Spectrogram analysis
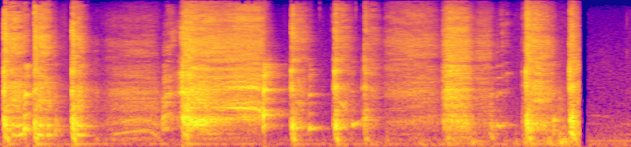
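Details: A simulated, acted cough in a comedy skit about someone coughing in class: a run of about nine harsh, forceful coughs in quick bursts, some longer and rougher.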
